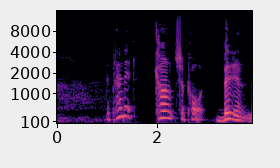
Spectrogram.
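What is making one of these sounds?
An elderly man speaks calmly and closely into a microphone.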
